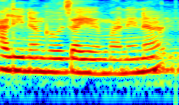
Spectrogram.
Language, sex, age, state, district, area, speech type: Bodo, female, 18-30, Assam, Baksa, rural, spontaneous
